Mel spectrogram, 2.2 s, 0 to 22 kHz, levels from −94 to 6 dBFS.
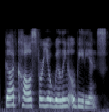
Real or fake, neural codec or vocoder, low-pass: fake; codec, 24 kHz, 1.2 kbps, DualCodec; 7.2 kHz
